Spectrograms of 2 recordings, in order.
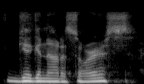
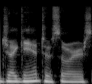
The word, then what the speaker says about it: Giganotosaurus: Like Giganotosaurus? Yes, like that. I did not know before we did that whole episode way back. I thought it was called Gigantosaurus.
